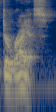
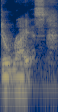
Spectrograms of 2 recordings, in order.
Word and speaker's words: Darius: Another strategy that Darius the Great had for, by the way, his name is Darius. Pronounce it Darius.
